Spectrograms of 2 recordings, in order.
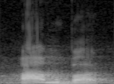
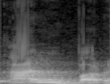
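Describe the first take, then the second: First: عنبر said naturally with m in place of n; natural mim. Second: عنبر with a clear n before the b; spelled-out nun. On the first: Teacher shows untrained everyday speech, عنبر with mim. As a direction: let the ن of عنبر become a plain m. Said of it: "بالفطرة، بدون تجويد". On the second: Teacher shows the written form, عنبر with clear nun. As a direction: sound the ن in عنبر as written, not as m. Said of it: "هي نون عين نون باء راء". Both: Shown as a demonstration.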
